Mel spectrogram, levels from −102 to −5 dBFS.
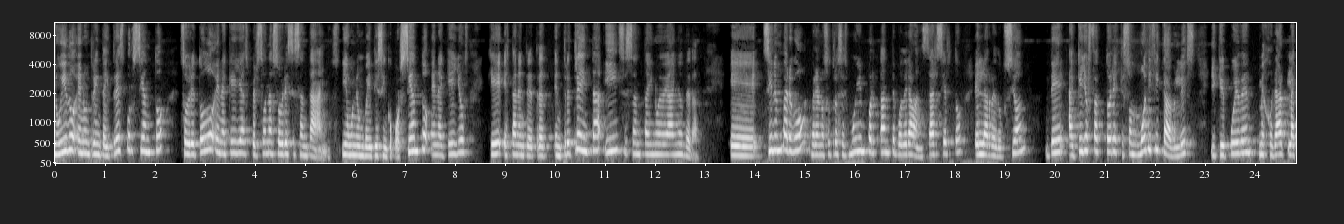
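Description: From 22.07 to 24.08 s the audio slows and drops in pitch together. This is a wrong sample rate fault. The samples play about 8% too slowly, a 0.92 ratio, lowering the pitch by about 1.5 semitones. That fits 24 kHz material played at 22 kHz without conversion.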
